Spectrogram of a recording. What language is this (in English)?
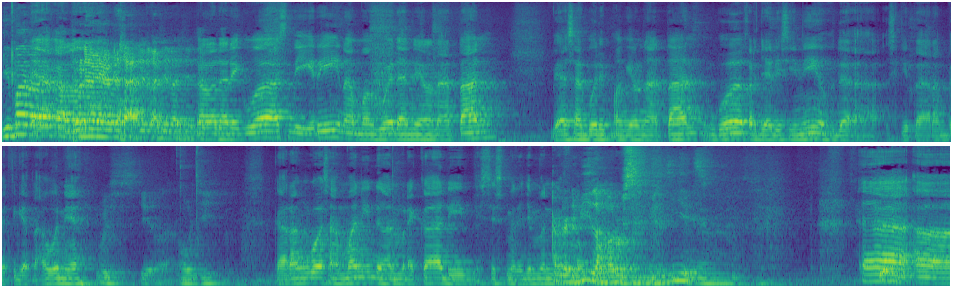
Indonesian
